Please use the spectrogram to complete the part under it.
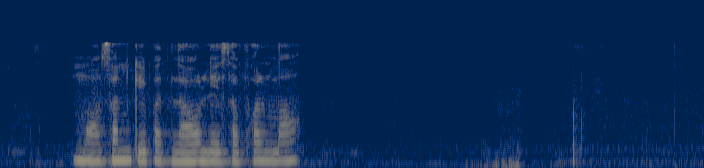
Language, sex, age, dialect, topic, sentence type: Chhattisgarhi, female, 56-60, Central, agriculture, question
